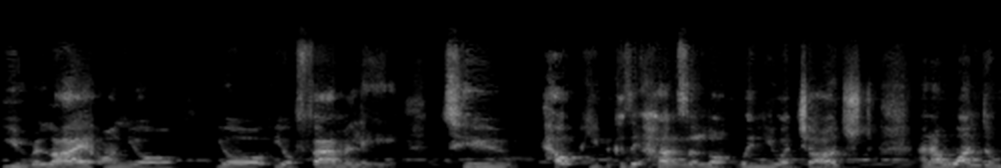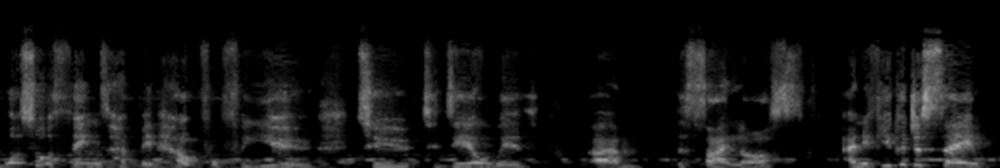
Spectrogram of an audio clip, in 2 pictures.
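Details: Adult woman speaking, soft background music; typical speech.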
